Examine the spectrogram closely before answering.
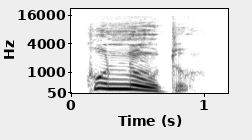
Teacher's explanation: If you go to Catania and Messina, or even Siracusa, the word becomes cornuto, two N's. The R, followed by another consonant, takes the second consonant and doubles it.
